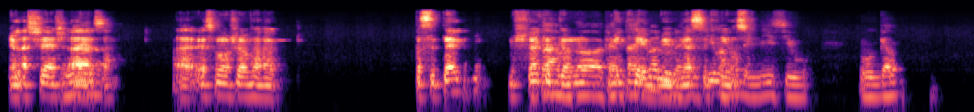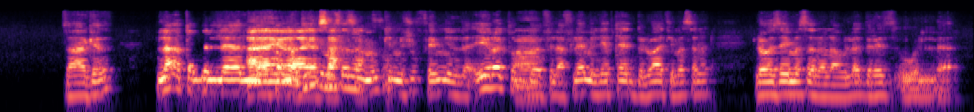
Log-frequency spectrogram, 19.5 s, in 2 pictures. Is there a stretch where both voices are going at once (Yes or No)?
Yes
